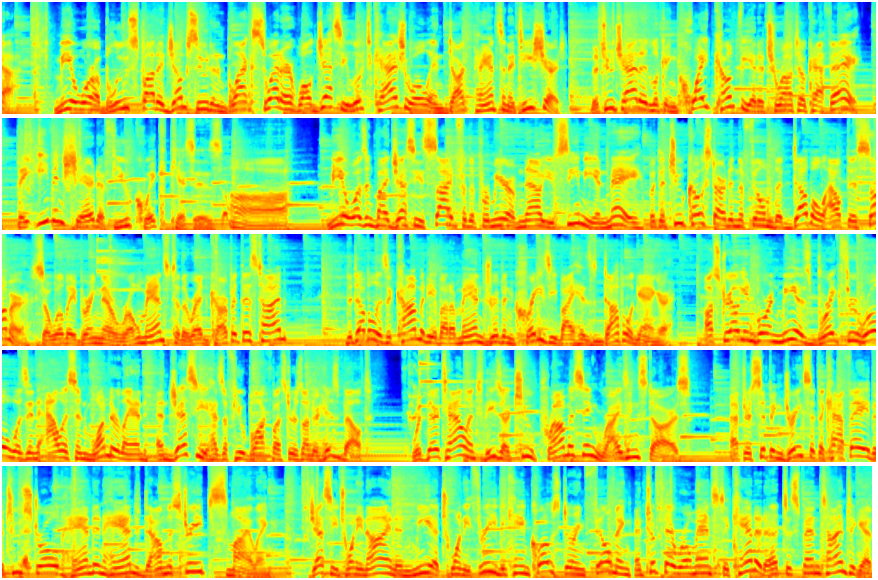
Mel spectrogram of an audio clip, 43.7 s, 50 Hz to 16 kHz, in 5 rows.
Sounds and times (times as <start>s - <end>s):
Speech: 0.0s - 20.3s, 20.9s - 43.6s
Music: 0.0s - 43.6s.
